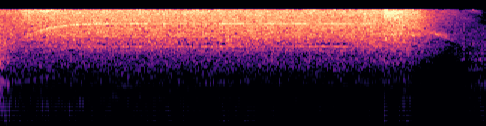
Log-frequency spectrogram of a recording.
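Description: medical sound, dental drill

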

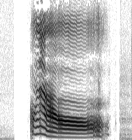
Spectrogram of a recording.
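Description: animal, cat meowing

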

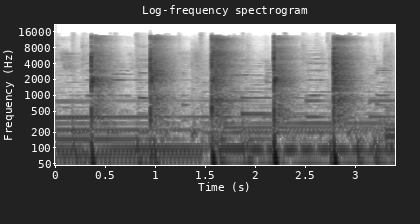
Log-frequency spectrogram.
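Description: human body sound, five hand claps

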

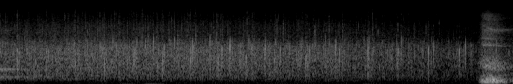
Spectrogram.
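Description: crowd, church audience clapping loudly

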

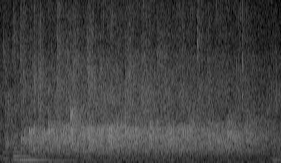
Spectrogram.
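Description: crowd, round of applause

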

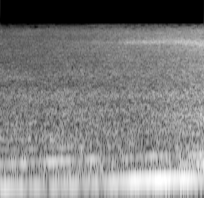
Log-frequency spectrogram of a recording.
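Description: vehicle, car passing by

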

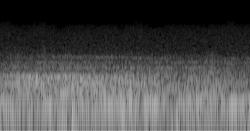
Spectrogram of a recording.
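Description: vehicle, truck engine rumbling

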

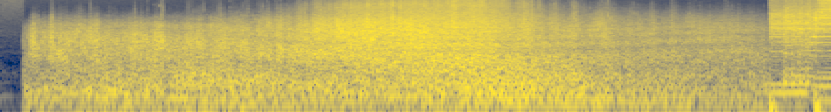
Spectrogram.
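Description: sound effect, jet airplane taking off

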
